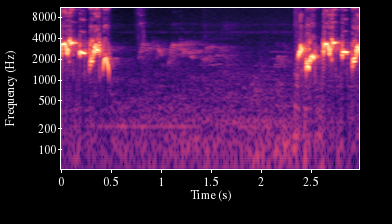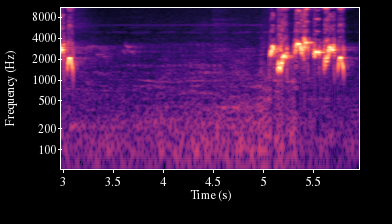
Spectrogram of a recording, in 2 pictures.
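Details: Red-whiskered bulbul from Thailand delivering three bright, fast warbled phrases, each a run of short slurred whistled notes lasting under a second, spaced roughly two and a half seconds apart, with near silence between.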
